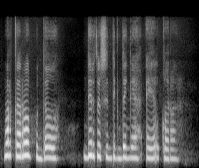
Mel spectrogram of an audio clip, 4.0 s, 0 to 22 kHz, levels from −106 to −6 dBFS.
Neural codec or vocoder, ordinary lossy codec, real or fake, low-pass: codec, 32 kHz, 1.9 kbps, SNAC; none; fake; 14.4 kHz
